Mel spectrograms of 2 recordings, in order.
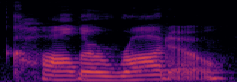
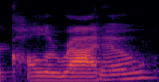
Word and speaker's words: Colorado: Underneath that, we have Colorado. Again, I hear Colorado a little bit.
